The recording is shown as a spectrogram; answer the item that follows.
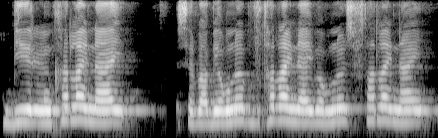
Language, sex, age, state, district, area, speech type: Bodo, female, 60+, Assam, Kokrajhar, rural, spontaneous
